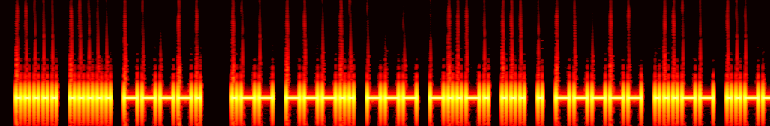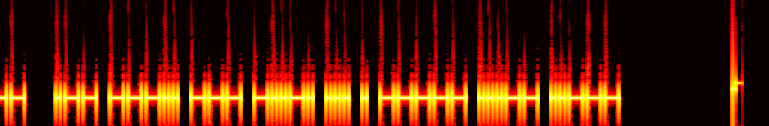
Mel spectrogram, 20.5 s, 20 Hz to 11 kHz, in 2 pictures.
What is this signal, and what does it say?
Morse code, heard as a keyed tone, about 19 wpm, 650 Hz. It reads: 559 W8O/SE032 W8O/SE032
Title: SOTA QSO Practice 20wpm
